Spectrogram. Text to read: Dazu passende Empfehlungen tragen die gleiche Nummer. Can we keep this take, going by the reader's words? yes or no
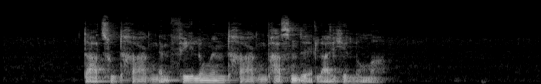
no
